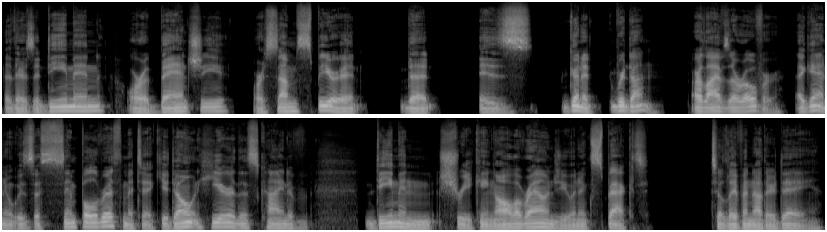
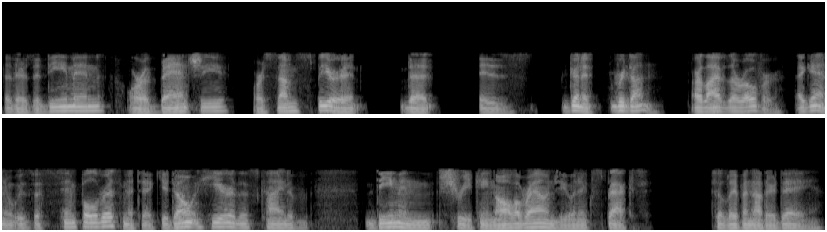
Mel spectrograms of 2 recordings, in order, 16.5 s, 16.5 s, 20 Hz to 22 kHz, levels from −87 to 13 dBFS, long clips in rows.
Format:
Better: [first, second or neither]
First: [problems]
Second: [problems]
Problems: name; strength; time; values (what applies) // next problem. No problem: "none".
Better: first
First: none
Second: garbled, watery; badly; nothing above 4 kHz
